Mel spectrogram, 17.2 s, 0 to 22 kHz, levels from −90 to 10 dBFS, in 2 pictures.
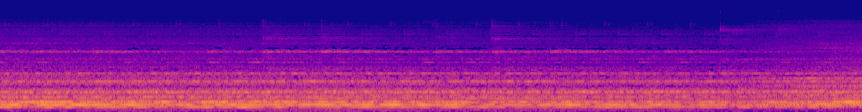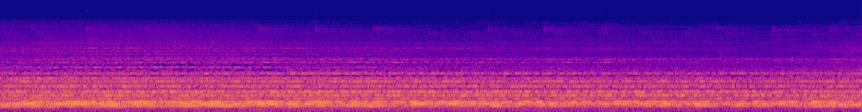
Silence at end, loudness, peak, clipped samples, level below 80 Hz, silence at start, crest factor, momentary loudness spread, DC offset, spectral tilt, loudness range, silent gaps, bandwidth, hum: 0 s; -22 LUFS; -8 dBFS; under 0.1%; -56 dBFS; 0 s; 14 dB; 5 LU; under 0.1%; -7.5 dB/octave; 3 LU; none; 8.6 kHz; none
